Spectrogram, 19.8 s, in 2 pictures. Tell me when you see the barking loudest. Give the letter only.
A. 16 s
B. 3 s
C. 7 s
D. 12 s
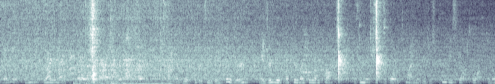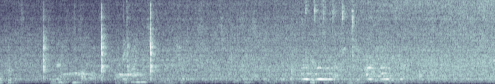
A.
